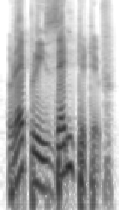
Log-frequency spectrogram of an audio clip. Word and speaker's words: representative: water reprentative Z Zed see I'm pronouncing that z z not s representative Z entive representative it's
